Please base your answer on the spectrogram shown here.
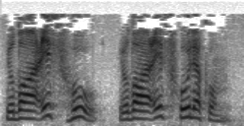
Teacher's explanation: سكن الفاء واقصر الهاء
